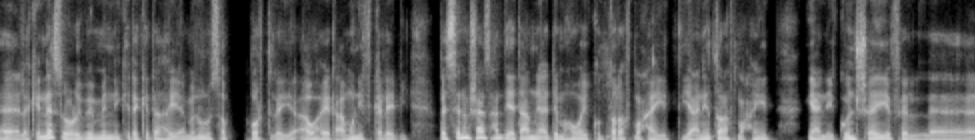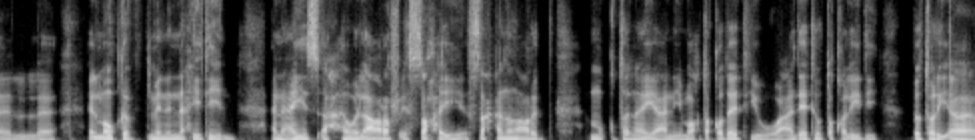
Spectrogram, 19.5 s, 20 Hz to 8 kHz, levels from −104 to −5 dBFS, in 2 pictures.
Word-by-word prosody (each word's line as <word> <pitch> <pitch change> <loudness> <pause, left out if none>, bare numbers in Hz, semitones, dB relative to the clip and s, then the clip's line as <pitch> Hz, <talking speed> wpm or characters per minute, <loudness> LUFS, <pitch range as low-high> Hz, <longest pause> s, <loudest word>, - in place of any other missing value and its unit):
آآ 105 -1 +1
لكن 105 +2 -2
الناس 170 +1 +4
اللي 125 -2 +3
قريبين 130 +1 0
مني 130 -3 0
كده 125 +1 -1
كده 125 -2 -3
هيعملوا 110 +6 -1
لي - - -5
support 120 +1 -3
ليَّ، 100 -1 -4
أو 115 0 0
هيدعَموني 115 +2 0
في - - -10
كلامي. 105 0 -3 0.3
بس - - +4
أنا 185 - +7
مش 175 - +1
عايز 175 -1 +4
حد 155 0 -1
يدعَمني 130 +2 +2
قد 130 +1 0
ما 115 -3 -3
هو 125 +3 0
يكون 120 +1 -5
طَرَف 130 0 -2
مُحايد، 100 -3 -1
يعني 120 -1 0
إيه 135 - +1
طرَف 135 -4 0
مُحايد؟ 120 0 -4 0.4
يعني 100 -2 +1
يكون 130 +6 0
شايف 130 0 +2
ال 100 -1 -4
ال 100 +1 -4 0.4
الموقِف 120 +2 +3 0.2
من 115 -1 +1
الناحيتين. 115 -2 -1 0.4
أنا 110 -2 +1
عايز 125 +3 +4
أحاوِل 125 -1 +1
أعرَف 130 0 +5
الصحّ - - +3
إيه، 115 +3 -1
الصحّ 135 0 0
إن 125 - +3
أنا 125 +1 +3
أعرض 120 -3 +1 0.5
مقتن 110 -1 -3
يعني 105 -2 +1
معتقداتي 105 +3 0
وعاداتي 105 +2 0
وتقاليدي 105 +1 -3 0.4
بطريقة 110 -2 +3
115 Hz, 170 wpm, -25 LUFS, 105-125 Hz, 0.5 s, أنا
